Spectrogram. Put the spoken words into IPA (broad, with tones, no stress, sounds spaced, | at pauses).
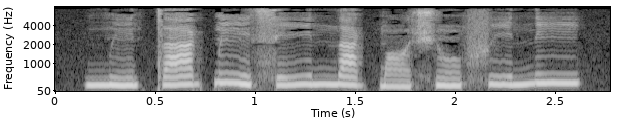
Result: m ĩ˨ t a˨˦ k͡p ĩ˦˨ s i˨˦ n a˦˨ k͡p ɔ̃˨ ʃ ũ˧ f i˧ n i˦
